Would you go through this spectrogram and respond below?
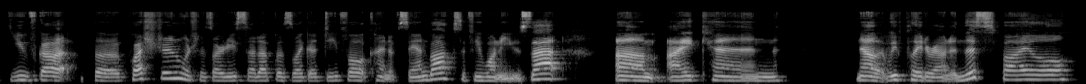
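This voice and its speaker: A woman teaching a software tutorial informally, thinking aloud as she works through each step. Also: fairly low pitch, creaky. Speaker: workshop instructor.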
